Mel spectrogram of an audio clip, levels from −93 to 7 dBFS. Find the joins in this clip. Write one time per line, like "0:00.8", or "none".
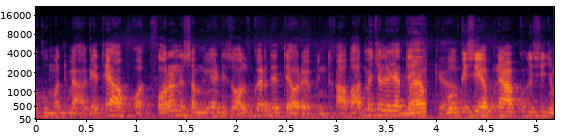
0:04.0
